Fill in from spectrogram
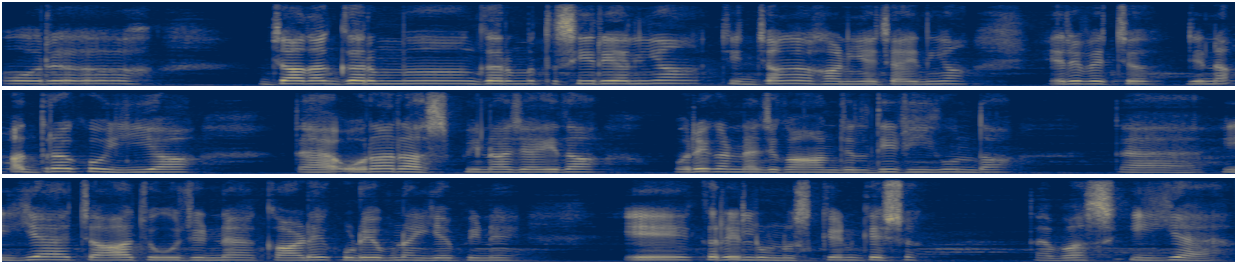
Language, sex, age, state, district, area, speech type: Dogri, female, 18-30, Jammu and Kashmir, Reasi, rural, spontaneous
